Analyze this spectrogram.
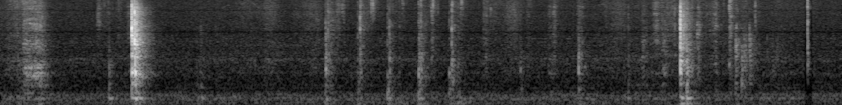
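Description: A plastic paint palette clatters as it slides across a table.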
